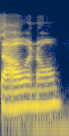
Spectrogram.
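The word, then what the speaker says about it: Shawano: Shauno, that's where I live. I live in Shauno, which is a town right south of the reservation. I know that's pronounced Sawano, which means south.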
